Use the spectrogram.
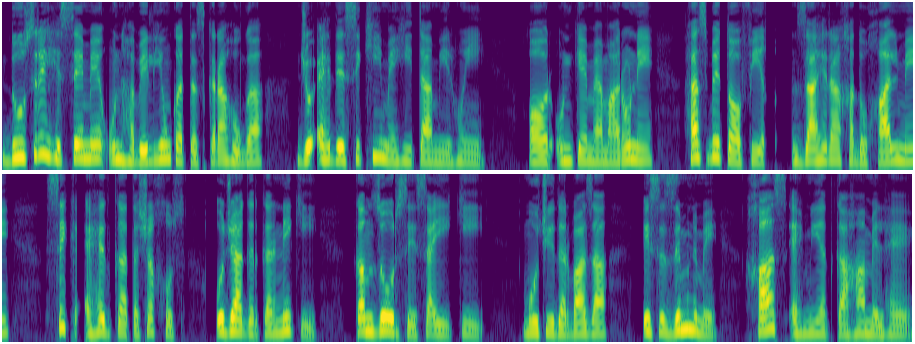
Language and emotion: Urdu, neutral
